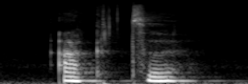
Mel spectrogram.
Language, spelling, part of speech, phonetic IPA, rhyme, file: Czech, akce, noun, [ˈakt͡sɛ], -aktsɛ, Cs-akce.ogg
- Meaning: 1. an action 2. an event, happening 3. special offer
